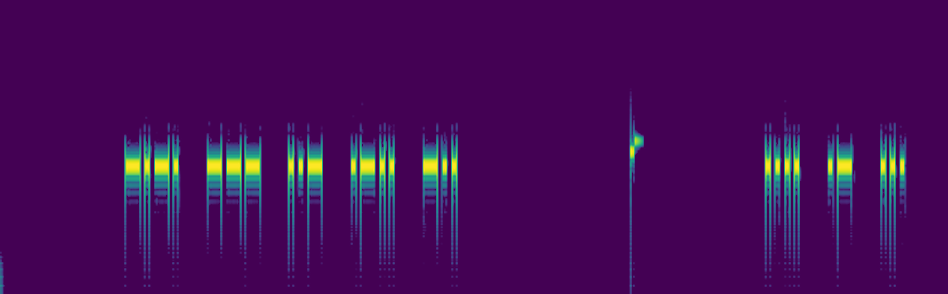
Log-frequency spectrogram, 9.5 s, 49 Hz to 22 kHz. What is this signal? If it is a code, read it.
Morse code, heard as a keyed tone, about 25 wpm, spaced as for 18 wpm, 700 Hz. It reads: COULD HAS
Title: 2x Character Spacing - Top 100 Words - 25wpm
